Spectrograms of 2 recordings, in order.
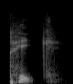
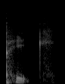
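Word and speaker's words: pique: So it's that's peak. Believe it or not, peak.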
